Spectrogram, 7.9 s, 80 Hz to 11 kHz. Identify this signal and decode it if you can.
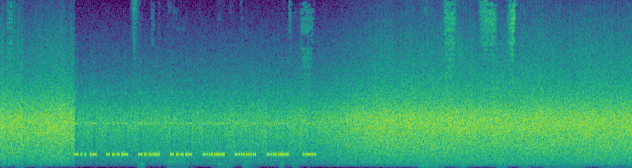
Hellschreiber (Feld-Hell, 122.5 baud), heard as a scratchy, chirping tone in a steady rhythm, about 1000 Hz, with radio static. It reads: MARAGOGI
